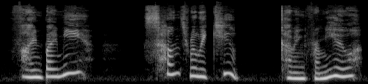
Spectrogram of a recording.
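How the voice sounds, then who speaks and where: A woman's voice: very high voice, sing-song, slow pace, no room sound, heavily acted. A woman voicing a poised, cheerful young lady with polite, formal phrasing in a video game cutscene. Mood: gracious, amused.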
